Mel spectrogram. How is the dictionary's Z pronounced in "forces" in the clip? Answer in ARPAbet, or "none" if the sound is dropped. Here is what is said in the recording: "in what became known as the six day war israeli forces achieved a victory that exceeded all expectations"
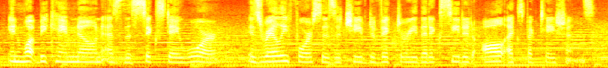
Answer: Z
